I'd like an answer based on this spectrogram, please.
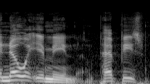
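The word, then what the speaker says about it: Pepé: warehouse to know this, it's spelled P-E-P-E with the apostrophe over the last E, because it's like Pepe, like he's Hispanic.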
